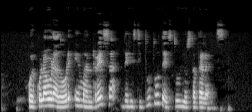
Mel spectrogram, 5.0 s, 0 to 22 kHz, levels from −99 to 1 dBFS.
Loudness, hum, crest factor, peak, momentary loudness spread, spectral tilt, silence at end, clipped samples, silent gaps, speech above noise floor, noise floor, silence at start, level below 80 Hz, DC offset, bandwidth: -16 LUFS; none; 16 dB; -2 dBFS; 15 LU; -5.5 dB/octave; 0.6 s; under 0.1%; none; 39 dB; -55 dBFS; 0.6 s; -66 dBFS; under 0.1%; 7.8 kHz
